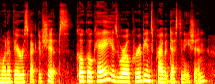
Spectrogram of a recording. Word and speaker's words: CocoCay: to its completion it was simply known as CoCo Key however the extensive Renovations required a new name hence perfect day was added and the pronunciation of CoCo Key was changed to Coco K to rhyme with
